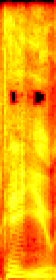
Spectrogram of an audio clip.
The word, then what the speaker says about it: KU: How do you put KU? KU, the pronunciation for your company, Kyo? – In English, KU, yeah.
